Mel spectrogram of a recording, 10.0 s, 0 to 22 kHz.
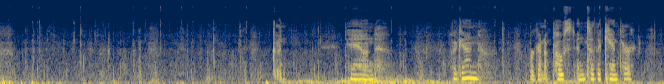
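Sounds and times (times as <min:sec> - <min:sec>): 
horse hooves in a relaxed trot during a riding session: 0:00.0 - 0:09.9
low rumbling background: 0:03.8 - 0:09.9
speech: 0:04.2 - 0:04.4, 0:05.2 - 0:05.9, 0:06.8 - 0:07.4, 0:08.0 - 0:09.6.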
